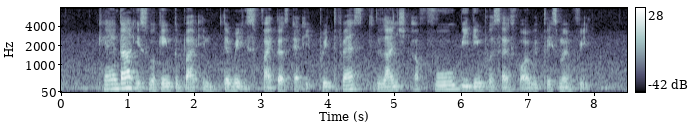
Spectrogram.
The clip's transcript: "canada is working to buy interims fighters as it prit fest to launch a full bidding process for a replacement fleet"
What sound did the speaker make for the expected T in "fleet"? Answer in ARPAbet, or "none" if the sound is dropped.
none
